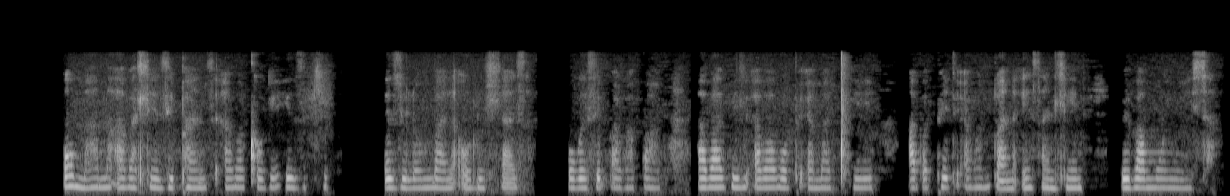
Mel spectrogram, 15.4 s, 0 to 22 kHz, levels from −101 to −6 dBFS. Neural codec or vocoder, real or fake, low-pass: none; real; 7.2 kHz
